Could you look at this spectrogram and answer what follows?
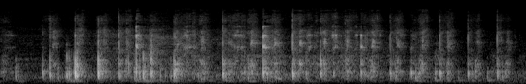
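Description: A metal utensil stirring buttercream icing in a ceramic bowl, clinking and scraping against the bowl in quick repeated strokes as red food colouring is mixed through.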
